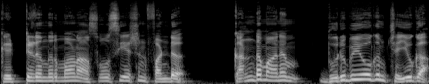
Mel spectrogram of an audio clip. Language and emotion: Malayalam, angry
